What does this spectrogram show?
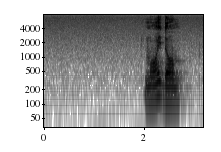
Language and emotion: Russian, neutral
